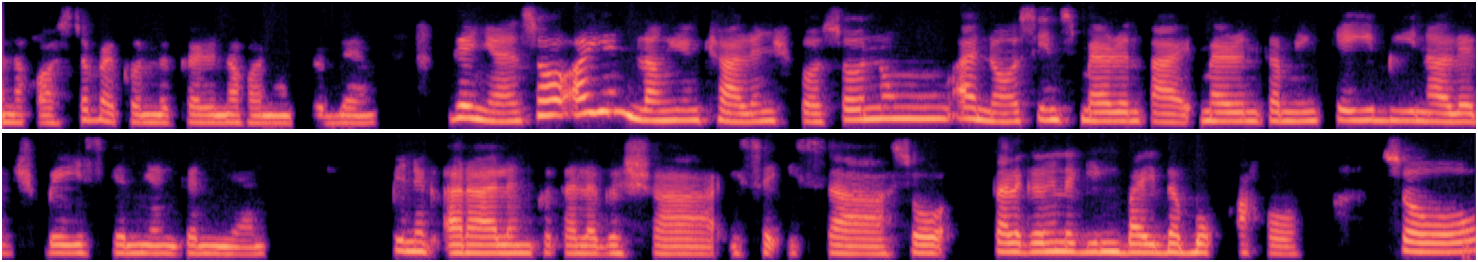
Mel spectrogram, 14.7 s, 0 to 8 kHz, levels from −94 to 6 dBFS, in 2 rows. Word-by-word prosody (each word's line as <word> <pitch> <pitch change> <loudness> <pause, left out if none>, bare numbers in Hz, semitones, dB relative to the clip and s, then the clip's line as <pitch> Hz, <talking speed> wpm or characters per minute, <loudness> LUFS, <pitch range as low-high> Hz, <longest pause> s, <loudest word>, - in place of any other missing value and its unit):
na 180 - -1
customer, 205 +5 -4
kung 180 -1 -1
nagkaroon 175 0 -2
ako 175 -1 -3
ng 165 0 +1
problema 170 -1 -5 0.4
ganiyan, 245 -7 +3
so, 340 - +4 0.2
ayun 400 -5 +5
lang 225 0 +3
yung 230 0 -1
challenge 210 -1 0
ko, 195 - -1
so, 240 +5 -1
nung 265 0 +2
ano 215 -6 +2
since 240 0 -2
meron 210 -2 +1
tay 185 -2 +1
meron 205 0 +1
kaming 210 0 -1
KB, 225 -2 -1
knowledge 190 -2 -1
base 190 0 0
ganiyan-ganiyan, 180 -3 -1 0.6
pinag-aralan 190 -4 +3
ko 190 - -8
talaga 180 0 -1
siya, 170 -1 -2
isa-isa, 175 -1 -3
so, 185 -1 0 0.2
talagang 215 0 +4
naging 210 +1 +3
by 195 -1 +3
the 205 - +4
book 195 +1 0
ako, 175 -3 -7 0.4
so, 215 0 +2
195 Hz, 160 wpm, -19 LUFS, 180-220 Hz, 0.6 s, ayun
